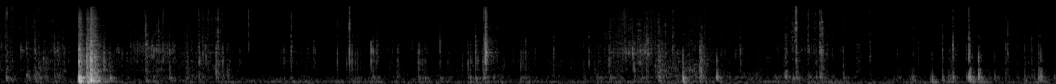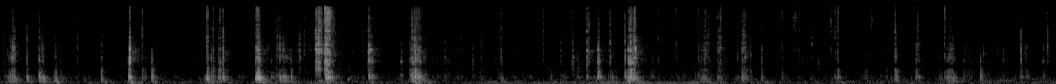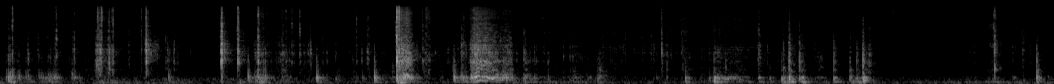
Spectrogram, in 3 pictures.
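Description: Plastic strapping band strips rustling, scraping and clicking irregularly as they are tucked and pulled through a tight weave, with a sharp scissor snip about a second in.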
